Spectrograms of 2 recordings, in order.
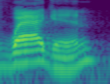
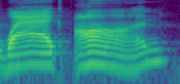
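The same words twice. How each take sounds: First: Said in the usual way. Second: Slow "wag on", "on" said like "ahn"; drawn-out "wag on", both syllables stressed; wrong full vowel. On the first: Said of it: "we know what this word is". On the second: Shown as a demonstration. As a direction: split "wag on" in two with a full short o. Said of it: "It's not wag on".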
